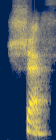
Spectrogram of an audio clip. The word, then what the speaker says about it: chef: Essa palavra aqui da esquerda, você pronuncia chef. Chef. Ó, não tem aquela trava da língua entre os dentes, né? E a palavra da direita, cheap.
